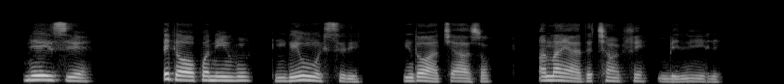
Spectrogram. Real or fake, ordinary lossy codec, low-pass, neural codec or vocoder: fake; none; 7.2 kHz; codec, 16 kHz, 1 kbps, FunCodec, trained on LibriTTS, 50 frames a second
